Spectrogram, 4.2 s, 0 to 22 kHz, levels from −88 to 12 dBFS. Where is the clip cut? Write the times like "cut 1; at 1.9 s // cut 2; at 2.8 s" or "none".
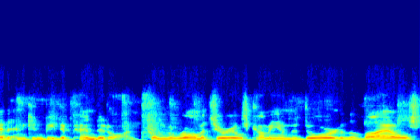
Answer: cut 1; at 1.3 s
